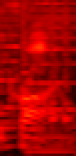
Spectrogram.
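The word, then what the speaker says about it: Krile: I thought it was like Creel. It's or Kryl. Oh, there's a character named Kryl in Final Fantasy 14, and they say Kryl.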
